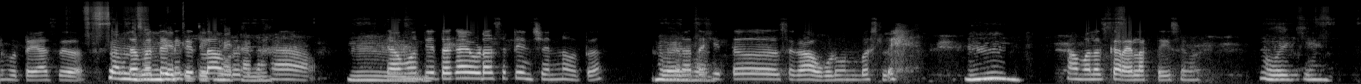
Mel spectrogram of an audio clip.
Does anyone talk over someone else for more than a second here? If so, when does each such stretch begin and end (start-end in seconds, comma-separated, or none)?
1.3-2.6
